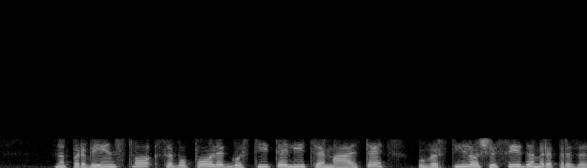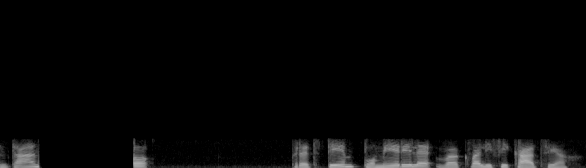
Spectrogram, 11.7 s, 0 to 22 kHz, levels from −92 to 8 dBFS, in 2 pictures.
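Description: From 3.73 to 5.46 s, an AMR rate drop moves the narrowband mobile codec to a much lower mode, consistent with 5.9 kbps instead of 12.2, so the speech turns rougher and buzzier while keeping its 4 kHz band. From 6.25 to 7.21 s, the input was likely lost and replaced with silence. This audio dropout to silence leaves about 0.96 s of total silence with no room tone before the speech resumes.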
